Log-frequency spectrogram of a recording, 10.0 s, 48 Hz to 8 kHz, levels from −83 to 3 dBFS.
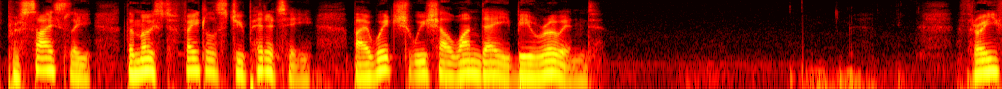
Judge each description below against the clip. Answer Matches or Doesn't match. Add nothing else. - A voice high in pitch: Doesn't match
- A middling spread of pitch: Matches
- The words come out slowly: Matches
